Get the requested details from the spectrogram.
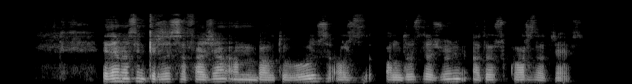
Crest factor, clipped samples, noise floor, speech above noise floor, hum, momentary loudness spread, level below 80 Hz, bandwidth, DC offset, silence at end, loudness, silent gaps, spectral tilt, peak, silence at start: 22 dB; under 0.1%; -50 dBFS; 21 dB; none; 11 LU; -66 dBFS; 11.5 kHz; under 0.1%; 0.5 s; -29 LUFS; none; -4.5 dB/octave; -8 dBFS; 0.5 s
